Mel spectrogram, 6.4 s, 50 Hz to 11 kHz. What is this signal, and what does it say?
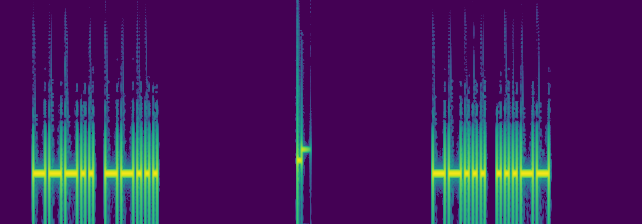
Morse code, heard as a keyed tone, about 30 wpm, 700 Hz. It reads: 87 73
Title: Common Cut Numbers - 2-Digit 30wpm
